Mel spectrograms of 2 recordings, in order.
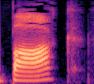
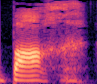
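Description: First: The name is said the everyday English way. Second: The name is said the German way. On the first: The speaker calls it wrong. "Most people, everyday people, just say Bach" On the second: The speaker calls it right. "it's actually Bach, because it's German"

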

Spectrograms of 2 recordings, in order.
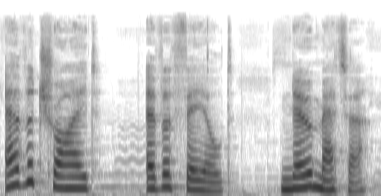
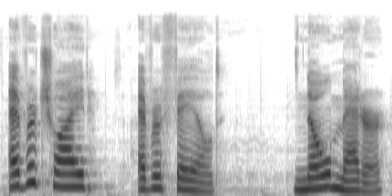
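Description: First: It is read in a British accent. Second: It is read in an American accent. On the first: "我们来用英音读一下" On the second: "下面我们用美音读一下"

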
